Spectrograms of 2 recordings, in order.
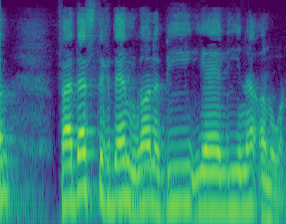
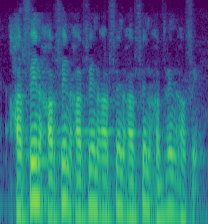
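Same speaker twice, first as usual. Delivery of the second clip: fading repetition; 5 semitones lower, 6 dB quieter, faster than usual. Real, not acted. Repeating phrase while trailing off.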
